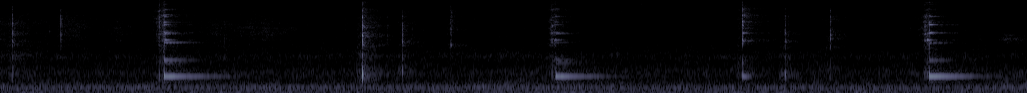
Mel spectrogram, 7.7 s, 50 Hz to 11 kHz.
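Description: A filled small glass mason jar with a metal screw lid is held in one hand while the fingertips of the other hand tap the lid. The light, irregular taps give short clinks, and the stronger ones leave a brief ringing tone near 700 Hz with bright overtones. A soft steady hum sits underneath.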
